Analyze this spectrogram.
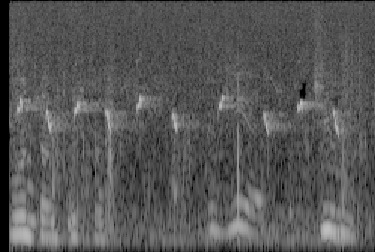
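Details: Birdsong recorded in April: sharp chirps near the top of the range repeat about twice a second, mixed with lower, rounder warbling and clucking-like notes from other birds beneath.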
